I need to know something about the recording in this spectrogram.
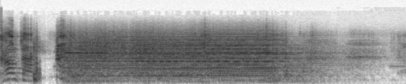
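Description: A man cries out loudly in a long strained yell.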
